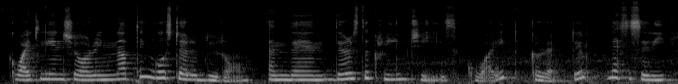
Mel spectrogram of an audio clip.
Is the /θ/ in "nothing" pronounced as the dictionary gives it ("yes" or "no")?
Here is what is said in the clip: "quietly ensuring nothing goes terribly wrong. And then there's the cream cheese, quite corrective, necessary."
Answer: no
